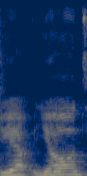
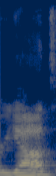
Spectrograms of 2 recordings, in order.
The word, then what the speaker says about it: yod: And so you've got all those yods or yads of the tarot, either pronunciation acceptable.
